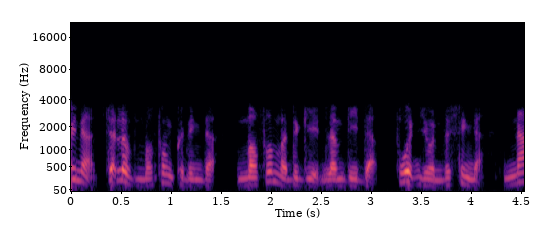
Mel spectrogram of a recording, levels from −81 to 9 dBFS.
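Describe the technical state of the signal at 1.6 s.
AMR comfort noise fills 1.60 to 1.66 s, just after "ꯆꯠꯂꯨꯕ ꯃꯐꯝ ꯈꯨꯗꯤꯡꯗ". For about 60 ms the sender treated the talker as silent and stopped sending speech frames, so the receiver substituted smooth synthetic noise that switches in and out, replacing the real background.

Around that gap, the AMR narrowband mobile codec shapes the whole signal. Speech is confined to roughly 250 Hz to 3.4 kHz, and the plainly audible buzzy, synthetic coloration fits a low-rate mode near 7.4 kbps, where a few pulses per subframe drive a vocal-tract model.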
